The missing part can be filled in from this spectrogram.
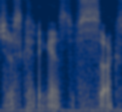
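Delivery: soft, joking whispered aside, like a secret.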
